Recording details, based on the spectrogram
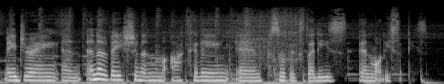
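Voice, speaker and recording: Lower-voiced young woman student. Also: steady tone, a little fast, a little mellow, faint music behind. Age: young adult. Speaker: commerce student.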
